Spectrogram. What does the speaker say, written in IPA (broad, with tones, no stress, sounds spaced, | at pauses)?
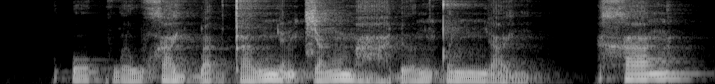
ʔ o˧ k w ə˨˦ w x a˧ j ɓ a˨˩ k̚ t̪ a˨˦ w ɲ a̰˧˨ n t͡ɕ a˨˦ ŋ m a̤ː˨˩ ɗ əː˧ ŋ t̪ ə˧ n ɲ a˧˩˨ j | x a˧ ŋ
